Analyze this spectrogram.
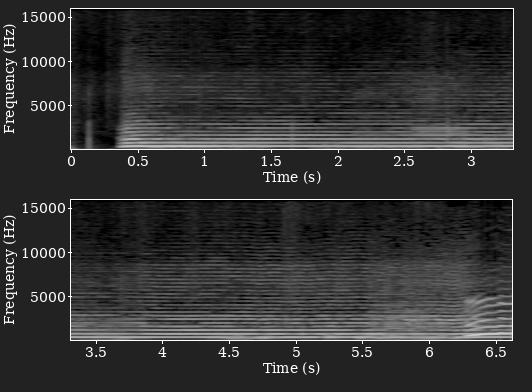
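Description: Conch shell (shankha) blown for the aarti: one long, loud, steady note starting about half a second in, which jumps sharply up in pitch near the end.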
